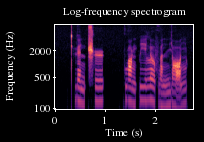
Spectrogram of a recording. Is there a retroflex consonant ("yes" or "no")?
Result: yes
